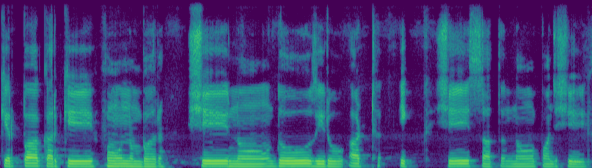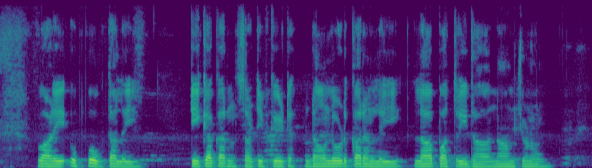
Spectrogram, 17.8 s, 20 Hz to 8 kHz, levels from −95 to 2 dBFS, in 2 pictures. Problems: background conversations at intervals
